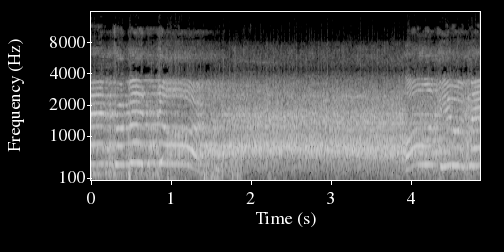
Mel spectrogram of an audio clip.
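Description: A huge live pro wrestling crowd at the O2 arena roars and cheers continuously, with loud whoops and chants rising at the start and again near the end.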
